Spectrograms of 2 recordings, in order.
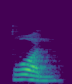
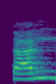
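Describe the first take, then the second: First: The t sound is heavy and full-mouthed. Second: The t sound is thin and light. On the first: The speaker calls it right. "ये भी तो आ गया मोटा" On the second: The speaker calls it wrong. "तल नहीं"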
